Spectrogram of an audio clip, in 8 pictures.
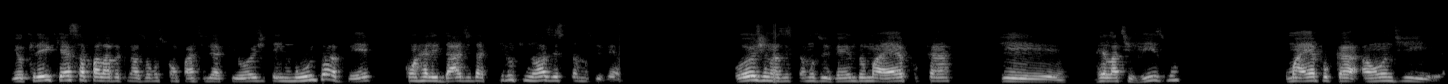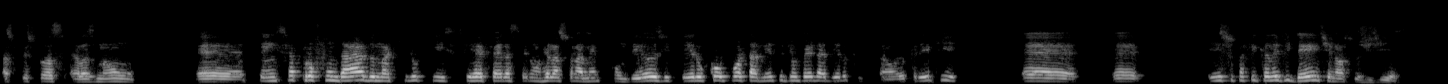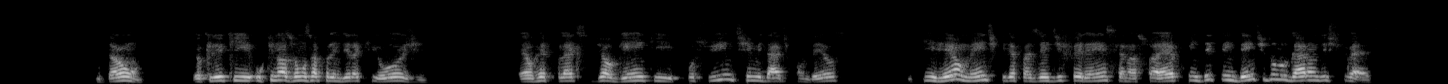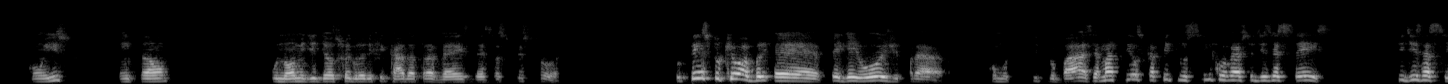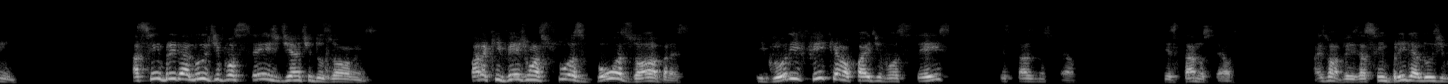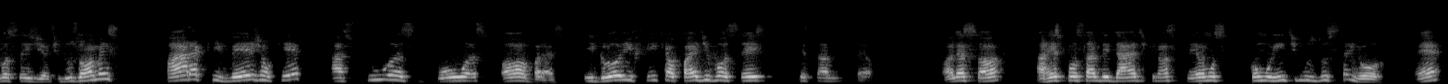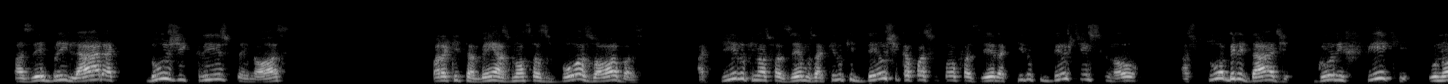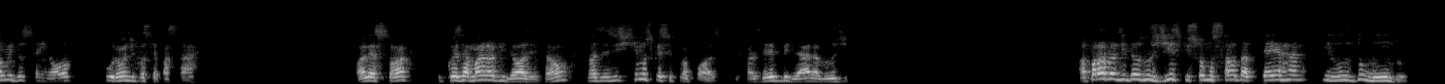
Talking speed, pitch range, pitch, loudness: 150 wpm, 155-205 Hz, 180 Hz, -26 LUFS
